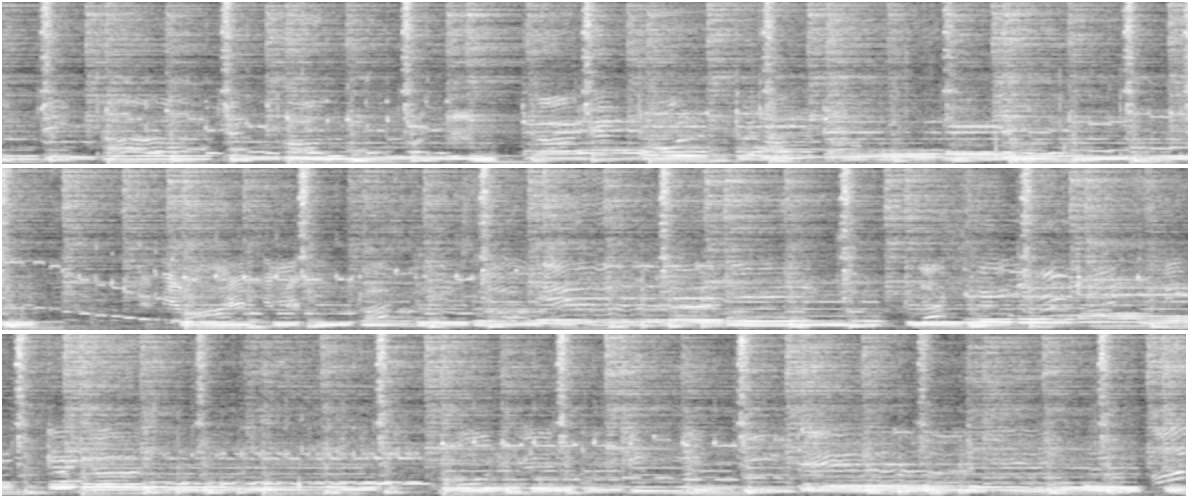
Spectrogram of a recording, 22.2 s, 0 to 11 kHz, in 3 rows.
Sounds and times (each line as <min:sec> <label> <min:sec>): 0:00.0 solid-state hurdy-gurdy 0:13.3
